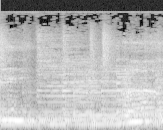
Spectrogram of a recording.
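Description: A folk-rock band playing live, with acoustic guitar and a drum kit.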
